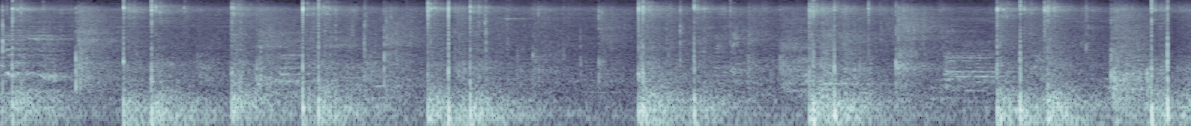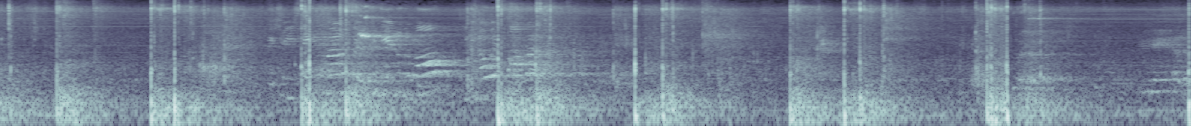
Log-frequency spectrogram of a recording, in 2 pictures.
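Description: Softballs or baseballs bouncing on a hardwood gym floor and smacking into leather fielding gloves during a short-hop fielding drill: sharp knocks every second or two from several pairs at once, each echoing through the hall.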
